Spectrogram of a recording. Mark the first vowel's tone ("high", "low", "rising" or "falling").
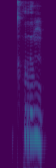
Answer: falling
